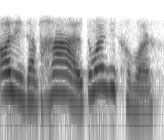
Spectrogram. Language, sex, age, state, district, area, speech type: Assamese, female, 18-30, Assam, Sonitpur, rural, conversation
